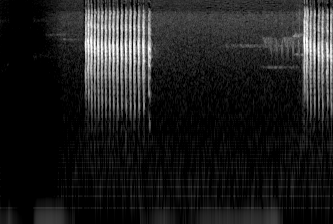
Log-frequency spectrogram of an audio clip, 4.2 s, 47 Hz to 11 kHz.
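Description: A Belted Kingfisher gives a loud, dry, mechanical rattle of rapid clicks, about 25 per second. It lasts under a second and then starts again. A faint thin whistle sounds between bursts.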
